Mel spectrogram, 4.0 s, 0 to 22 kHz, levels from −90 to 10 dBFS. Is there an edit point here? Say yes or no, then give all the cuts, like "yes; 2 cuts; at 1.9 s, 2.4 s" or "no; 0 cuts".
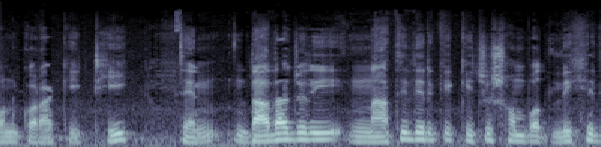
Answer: yes; 1 cut; at 1.2 s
